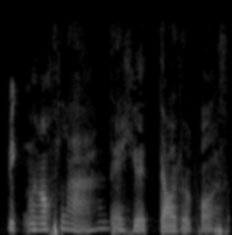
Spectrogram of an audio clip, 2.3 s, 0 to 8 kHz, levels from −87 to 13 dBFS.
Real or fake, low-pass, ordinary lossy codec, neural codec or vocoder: real; 7.2 kHz; MP3, 32 kbps; none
